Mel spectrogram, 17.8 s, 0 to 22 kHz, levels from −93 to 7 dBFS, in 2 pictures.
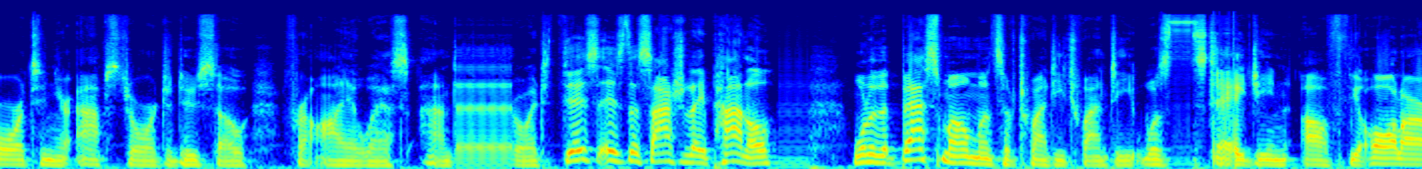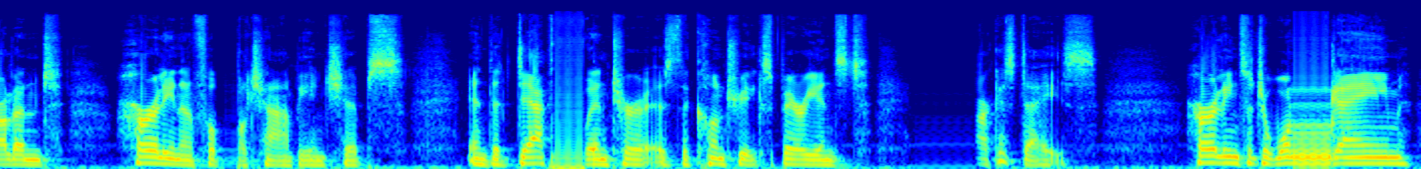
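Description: Speech with repeated Bluetooth stutter. The sound sticks and buzzes at 2.87–3.24 s, 4.88–5.11 s, 7.33–7.76 s, 10.30–10.41 s, 12.36–12.58 s, 14.62–15.05 s and 16.98–17.25 s. Packets arrived late or not at all. The receiver looped its last short slice, about 15 to 25 ms, until data returned. Each gap lasts 0.08 to 0.37 s. At 7.3 s the dropouts scatter, with the longest run about 0.12 s. Playback then resumes further on.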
